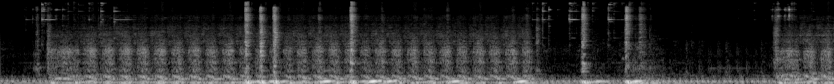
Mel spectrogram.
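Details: Toyota 20R being reassembled, ignition on and fuel pump delivering pressure to the filter: starter cranks in an even chugging rhythm in bursts but never fires; cranks, no start. Owner suspects the electric choke wire is unhooked.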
